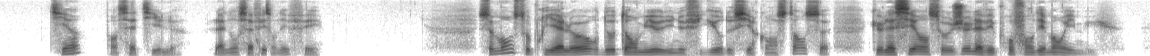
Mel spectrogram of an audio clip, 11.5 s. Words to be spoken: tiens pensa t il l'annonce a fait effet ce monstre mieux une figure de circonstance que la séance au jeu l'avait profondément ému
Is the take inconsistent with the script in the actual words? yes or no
yes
